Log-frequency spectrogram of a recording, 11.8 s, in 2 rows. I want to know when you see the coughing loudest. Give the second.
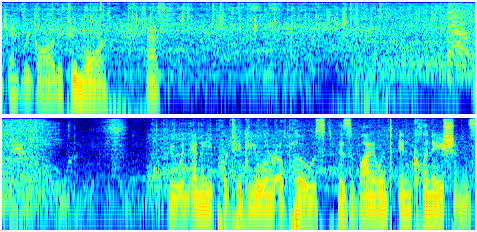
6 s.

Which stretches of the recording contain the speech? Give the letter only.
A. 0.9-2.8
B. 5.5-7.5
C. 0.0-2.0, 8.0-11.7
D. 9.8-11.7
C.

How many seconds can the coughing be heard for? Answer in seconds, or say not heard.
2 s.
